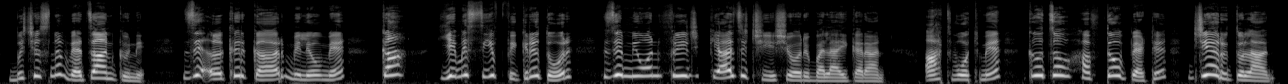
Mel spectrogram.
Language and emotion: Kashmiri, happy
